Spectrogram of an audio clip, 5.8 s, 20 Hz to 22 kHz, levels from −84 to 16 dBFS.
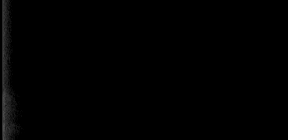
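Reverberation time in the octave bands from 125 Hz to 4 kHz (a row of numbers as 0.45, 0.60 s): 0.90, 0.95, 1.0, 1.0, 1.0, 0.95 s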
